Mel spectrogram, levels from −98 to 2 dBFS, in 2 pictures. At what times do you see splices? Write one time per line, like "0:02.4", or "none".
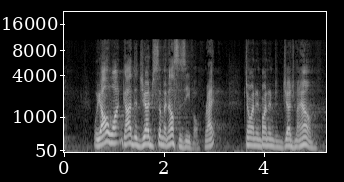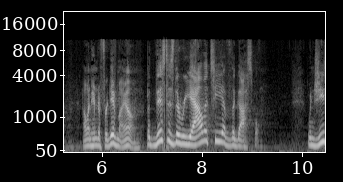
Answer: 0:03.6
0:04.0
0:06.8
